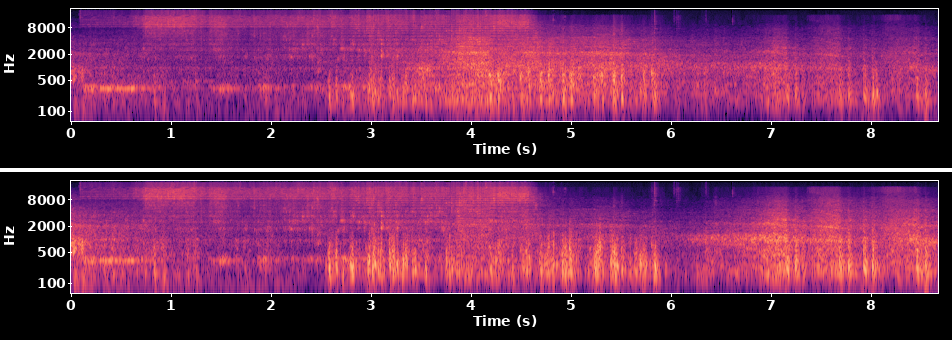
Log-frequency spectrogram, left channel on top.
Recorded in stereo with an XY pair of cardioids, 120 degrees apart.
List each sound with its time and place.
0.1 s a running tap: 25° right, 3 m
